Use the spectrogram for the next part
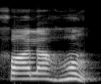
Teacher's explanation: فلہم ہم نے میم کو ظاہر کر کے پڑھنا ہے، اظہار شفوی کا قاعدہ ہے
